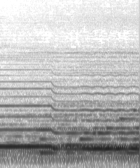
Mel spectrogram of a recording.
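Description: New-age instrumental music: long sustained notes held as a chord that steps down to a lower pitch about a second in.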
